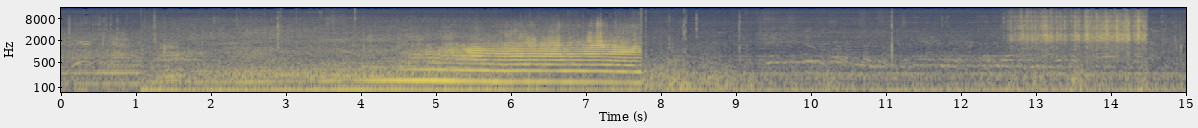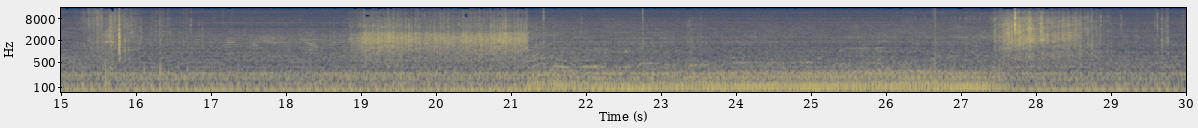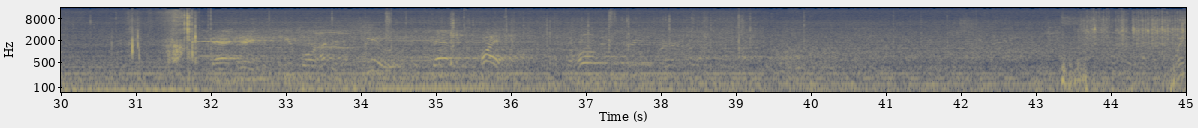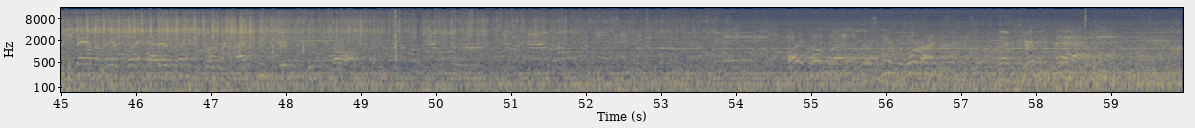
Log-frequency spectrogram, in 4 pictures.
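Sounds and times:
low engine hum: 0.0s - 59.9s
indistinct voices: 41.9s - 59.7s.

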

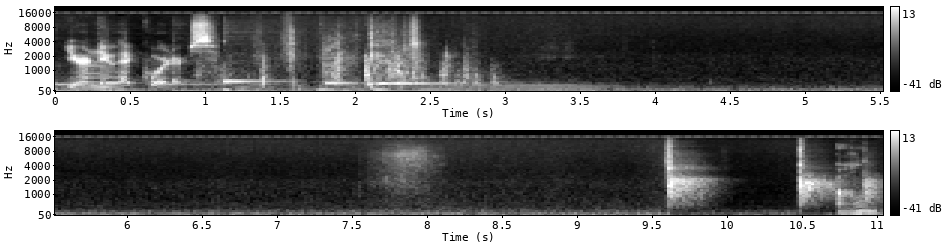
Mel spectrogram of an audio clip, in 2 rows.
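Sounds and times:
low steady hum: 0.0s - 11.0s
sharp clap: 9.6s - 11.0s.

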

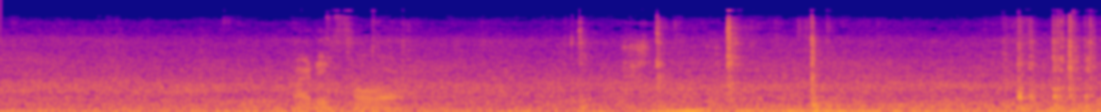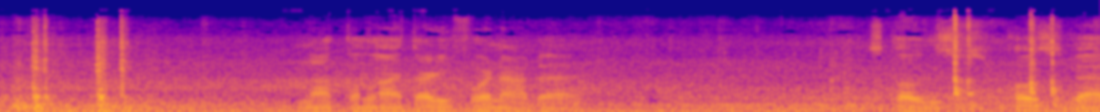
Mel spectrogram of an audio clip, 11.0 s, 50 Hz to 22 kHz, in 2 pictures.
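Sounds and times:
handling clicks and knocks: 5.0s - 6.3s, 10.1s - 11.0s.

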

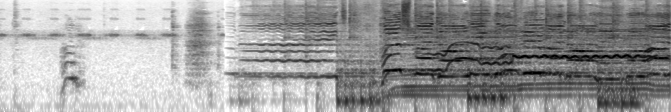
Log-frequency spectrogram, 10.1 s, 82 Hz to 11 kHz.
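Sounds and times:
music with singing: 3.4s - 10.0s.

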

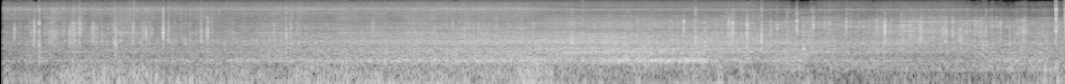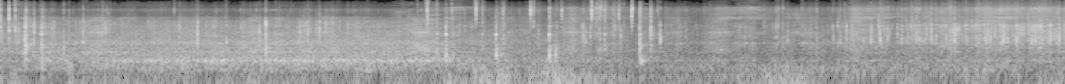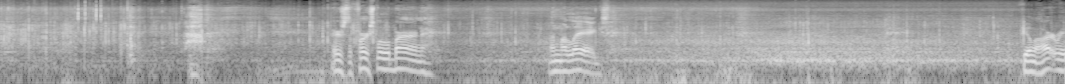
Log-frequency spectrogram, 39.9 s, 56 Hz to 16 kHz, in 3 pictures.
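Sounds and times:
low hum: 0.0s - 39.4s
bicycle tyres on rough asphalt: 0.0s - 39.9s
bike clicks and rattles: 0.0s - 39.9s
wind on microphone: 0.4s - 7.3s, 32.7s - 38.1s.

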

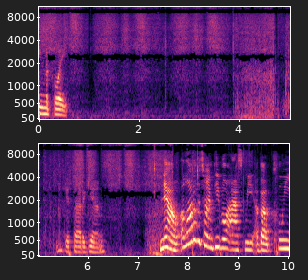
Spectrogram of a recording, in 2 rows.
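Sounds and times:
hand rubbing paper on plate: 0.0s - 8.3s.

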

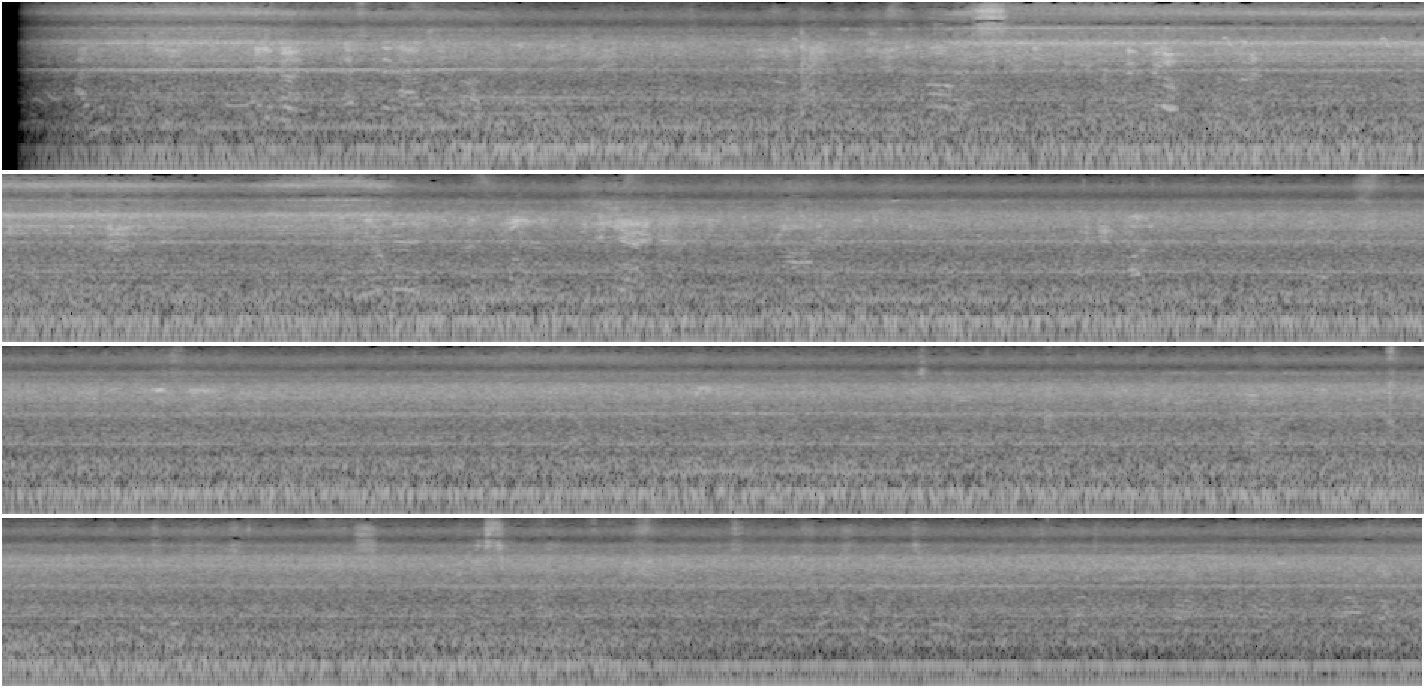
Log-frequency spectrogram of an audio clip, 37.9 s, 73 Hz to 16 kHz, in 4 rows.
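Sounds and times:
diesel engine running: 0.1s - 37.9s
faint voices: 0.2s - 37.9s.

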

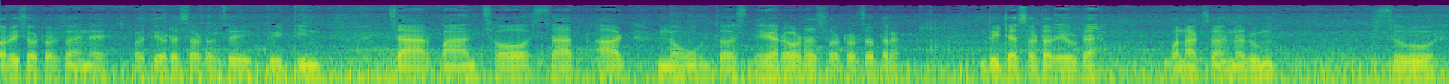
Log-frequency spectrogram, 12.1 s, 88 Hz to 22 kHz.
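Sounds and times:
man talking: 0.0s - 10.7s, 11.4s - 12.0s
vehicle engine humming: 0.0s - 12.0s.

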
